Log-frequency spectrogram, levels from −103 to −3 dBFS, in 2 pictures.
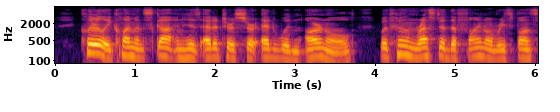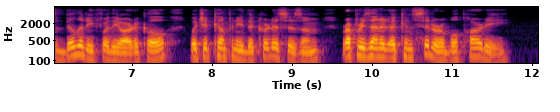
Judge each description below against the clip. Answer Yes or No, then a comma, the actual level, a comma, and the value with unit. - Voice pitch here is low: Yes, low, 130 Hz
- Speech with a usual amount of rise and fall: Yes, average, 4.1 semitones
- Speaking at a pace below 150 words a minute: Yes, slow, 135 wpm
